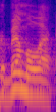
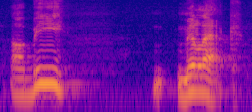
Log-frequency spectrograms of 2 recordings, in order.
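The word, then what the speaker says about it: Abimelech: have used this uh I've pronounced this word AMC for a long time and then I looked it up today how it's supposed to be pronounced so I will try and see if I can change my thinking to how it's supposed to be pronounced and it's supposed to be pronounced ABC ab be meac so we'll see if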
